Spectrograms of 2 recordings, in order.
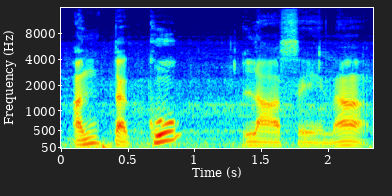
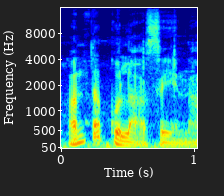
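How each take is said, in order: First: A pause falls after 'anthaku', before 'lasena'. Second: A pause falls after 'antha', before 'kulasena'. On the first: It asks whether there was that much loss. The speaker calls it wrong. "అంతకు" అని gap ఇచ్చి లాసేనా" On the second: It asks whether the person is doing well. The speaker calls it right.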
